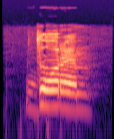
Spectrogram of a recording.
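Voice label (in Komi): "дорӧм", Komi, female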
